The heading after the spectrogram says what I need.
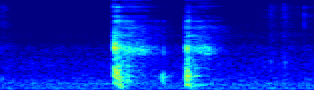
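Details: Two short, sharp, dry coughs with little rattle from an adult woman with sore throat, lost voice and fatigue, seen at a clinic and given medicines including for bacteria; a plain cough in a quiet room.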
